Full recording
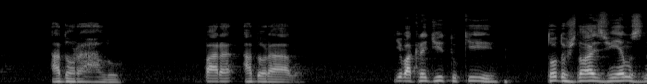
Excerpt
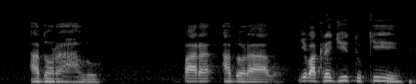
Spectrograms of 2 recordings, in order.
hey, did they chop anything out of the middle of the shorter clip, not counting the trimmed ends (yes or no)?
yes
